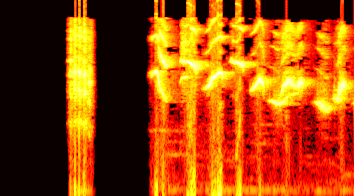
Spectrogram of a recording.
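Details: Bali-origin brown-chested jungle flycatcher giving flute-like whistled song: a brief harsh burst, silence, then a rapid chain of high swooping whistles, rising and dipping several times a second.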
